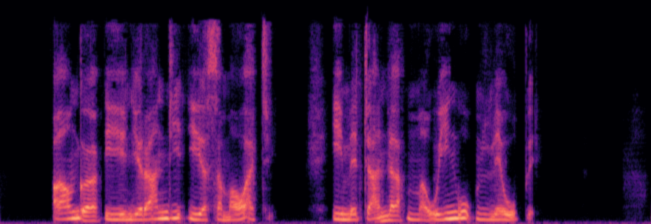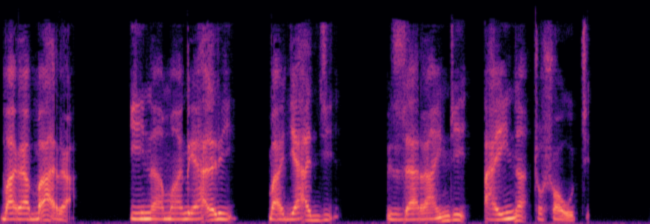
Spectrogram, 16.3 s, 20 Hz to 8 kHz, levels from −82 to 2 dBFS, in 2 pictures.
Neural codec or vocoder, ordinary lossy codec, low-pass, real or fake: autoencoder, 22.05 kHz, a latent of 192 numbers a frame, VITS, trained on many speakers; AAC, 32 kbps; 7.2 kHz; fake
